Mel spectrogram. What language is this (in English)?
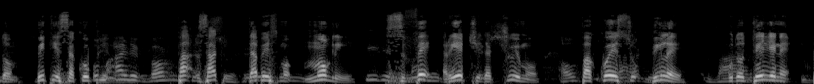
Croatian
